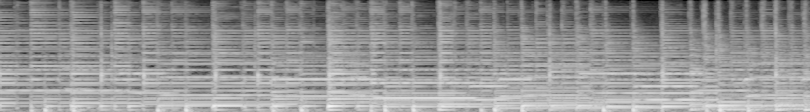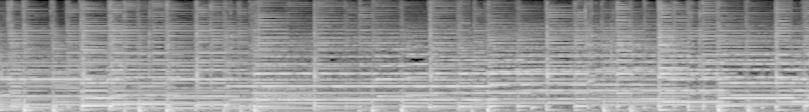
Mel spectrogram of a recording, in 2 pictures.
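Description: Acoustic guitar music, a continuous run of plucked notes and chords.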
